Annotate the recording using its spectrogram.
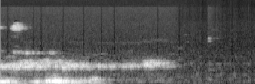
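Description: A steady high-pitched tone that wavers slightly and fades out just under three seconds in, over a faint low murmur that dies away about two seconds in.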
